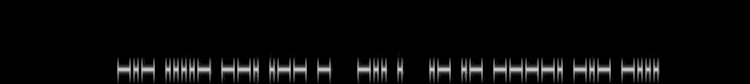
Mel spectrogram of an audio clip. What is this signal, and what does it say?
Morse code, heard as a keyed tone, about 30 wpm, 700 Hz. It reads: K4GWT DE AA9KB
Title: USA Callsign DE Callsign 30wpm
